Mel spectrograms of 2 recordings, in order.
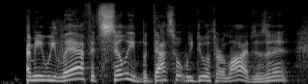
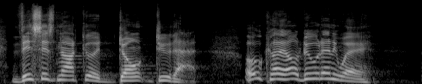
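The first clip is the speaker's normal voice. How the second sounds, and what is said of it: Put-on southern accent. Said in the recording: “I don't know why I'm doing a southern accent.”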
